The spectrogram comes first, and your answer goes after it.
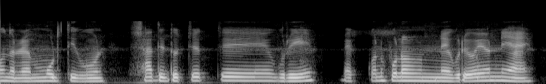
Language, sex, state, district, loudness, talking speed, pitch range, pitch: Chakma, female, Tripura, Unakoti, -16 LUFS, 130 wpm, 155-175 Hz, 165 Hz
